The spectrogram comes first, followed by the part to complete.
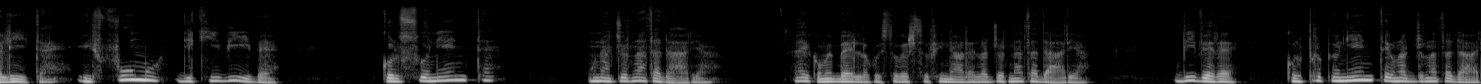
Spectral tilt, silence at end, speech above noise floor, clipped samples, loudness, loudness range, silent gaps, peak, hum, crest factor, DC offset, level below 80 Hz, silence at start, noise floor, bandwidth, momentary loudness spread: -8 dB/octave; 0 s; 50 dB; under 0.1%; -26 LUFS; 5 LU; none; -10 dBFS; none; 16 dB; under 0.1%; -64 dBFS; 0 s; -75 dBFS; 15.5 kHz; 13 LU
